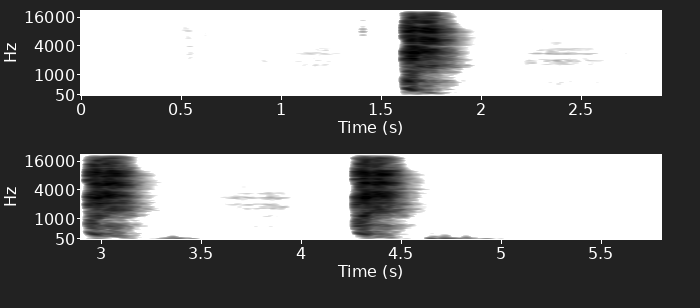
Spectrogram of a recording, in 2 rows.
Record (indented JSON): {
  "three_cough_length": "5.8 s",
  "three_cough_amplitude": 9694,
  "three_cough_signal_mean_std_ratio": 0.27,
  "survey_phase": "beta (2021-08-13 to 2022-03-07)",
  "age": "45-64",
  "gender": "Female",
  "wearing_mask": "No",
  "symptom_none": true,
  "smoker_status": "Never smoked",
  "respiratory_condition_asthma": false,
  "respiratory_condition_other": false,
  "recruitment_source": "REACT",
  "submission_delay": "1 day",
  "covid_test_method": "RT-qPCR",
  "influenza_a_test_result": "Unknown/Void",
  "influenza_b_test_result": "Unknown/Void"
}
